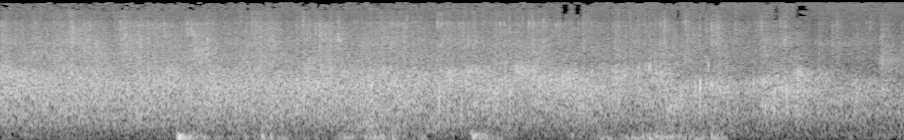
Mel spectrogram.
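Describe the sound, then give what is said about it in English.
A crowd claps to welcome a guest speaker at a morning gathering, producing a full, steady burst of applause with scattered low thuds that tapers a little toward the close. “So let's put our hands together and just welcome Jürgen as he comes and shares this morning.”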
